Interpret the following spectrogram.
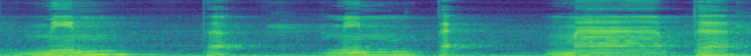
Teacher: mim itu termasuk huruf syafawiyah. Jadi berletak di bibir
